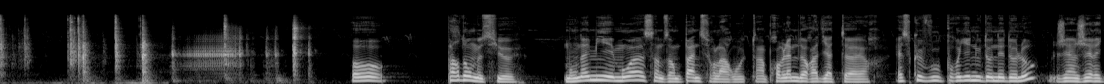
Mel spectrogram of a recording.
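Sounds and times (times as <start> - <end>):
door latch and handle knocking and clicking: 0.0 - 3.2
speech: 3.5 - 11.0.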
